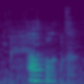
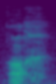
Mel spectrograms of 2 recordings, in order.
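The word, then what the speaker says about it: Avoch: It's spelt A-V-O-C-H. Mm. What do you think that is? Avoc. You would expect it to be Avoc. Yeah. Yeah. But local people who live there call it Och.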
